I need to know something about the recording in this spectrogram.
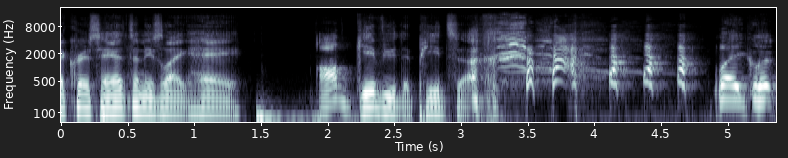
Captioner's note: laughs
